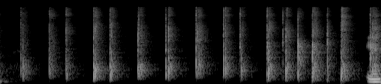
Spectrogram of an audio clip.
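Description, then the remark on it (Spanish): Sharp hand claps in a lively syncopated rhythm, about twenty crisp strikes over a few seconds, grouping and speeding up toward the end in a flamenco palmas pattern, with no talking. “Por ejemplo, los palmoteos que, escuchas en la gitanesca como tal, que eso de Billo lo hacemos por natura.”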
